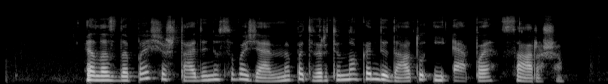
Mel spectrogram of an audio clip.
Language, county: Lithuanian, Vilnius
